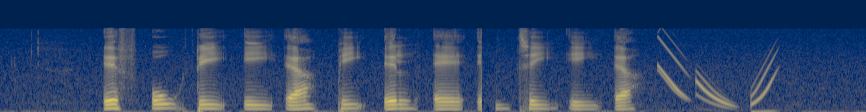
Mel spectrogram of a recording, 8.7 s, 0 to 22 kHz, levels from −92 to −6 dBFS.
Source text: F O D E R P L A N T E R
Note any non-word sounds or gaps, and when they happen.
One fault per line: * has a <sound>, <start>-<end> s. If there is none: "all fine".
* has a dropout, 4.8-5.0 s
* has a chirp, 6.6-7.8 s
